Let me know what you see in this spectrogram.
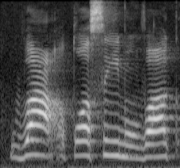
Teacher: واو کو عین سے ملا کر پڑھا، صاد کو ہم نے موٹا پڑھا، میم کو ایک الف کی مقدار جتنا لمبا پڑھا کیونکہ حرف مدہ ہے، پیش کے ساتھ واو ساکن ہے۔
